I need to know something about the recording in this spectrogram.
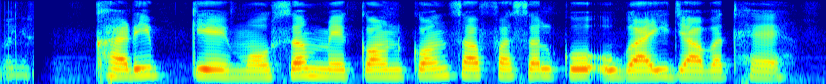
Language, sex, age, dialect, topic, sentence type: Magahi, female, 18-24, Southern, agriculture, question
